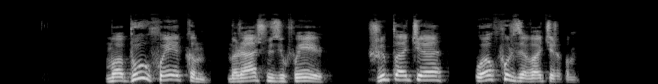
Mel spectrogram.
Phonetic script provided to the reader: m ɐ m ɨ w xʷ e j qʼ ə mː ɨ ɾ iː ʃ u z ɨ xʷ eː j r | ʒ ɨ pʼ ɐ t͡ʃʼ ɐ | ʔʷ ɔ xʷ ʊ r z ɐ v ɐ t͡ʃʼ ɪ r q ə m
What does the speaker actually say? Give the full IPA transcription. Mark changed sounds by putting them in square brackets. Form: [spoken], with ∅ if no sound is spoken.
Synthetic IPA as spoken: m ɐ [b] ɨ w xʷ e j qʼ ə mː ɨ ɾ [aː] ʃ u z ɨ xʷ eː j r | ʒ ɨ pʼ ɐ t͡ʃʼ ɐ | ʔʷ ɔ xʷ ʊ r z ɐ v ɐ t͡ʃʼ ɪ r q ə m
